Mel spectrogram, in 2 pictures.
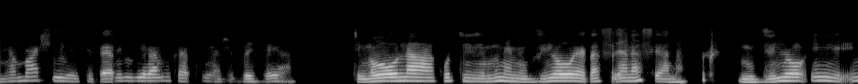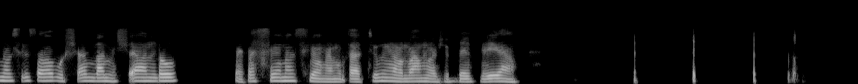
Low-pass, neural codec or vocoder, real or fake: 5.4 kHz; codec, 16 kHz, 1 kbps, FreqCodec, larger model; fake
